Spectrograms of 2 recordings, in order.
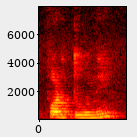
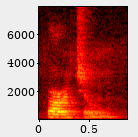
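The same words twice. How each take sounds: First: "Fortune" as for-TOO-neh; "Fortune" in three syllables; mispronounced. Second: "fortune" as FOR-choon; "fortune" in two syllables, silent e; correct pronunciation. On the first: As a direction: say "Fortune" with plain t and sounded final e. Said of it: "I will say each one incorrectly". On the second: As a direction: say "fortune" with ch in the middle. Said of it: "then I'll say it correctly". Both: Shown as a demonstration.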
